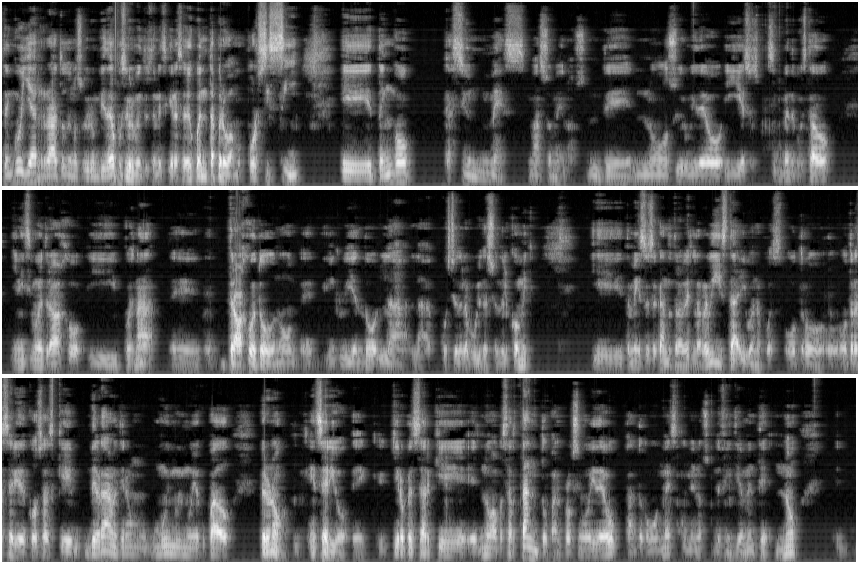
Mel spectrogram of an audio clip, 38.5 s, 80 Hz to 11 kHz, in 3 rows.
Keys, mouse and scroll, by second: 2.6-3.7 middle drag, 4.9 g, 7.9 Escape, 9.7-11.0 shift+middle drag, 11.6-13.7 middle drag, 14.2 Escape, 16.6-17.7 drag, 19.1 g, 20.6 y, 22.9 click, 23.6-25.8 middle drag, 26.4-29.9 middle drag, 31.0 click, 31.8-32.5 scroll down 1, 35.1-37.6 middle drag, 37.8-38.5 drag.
